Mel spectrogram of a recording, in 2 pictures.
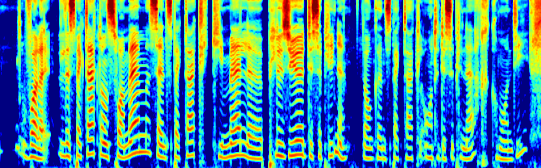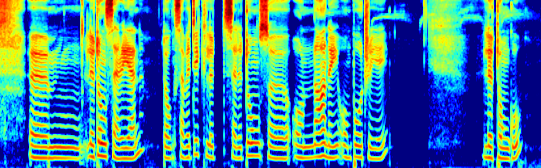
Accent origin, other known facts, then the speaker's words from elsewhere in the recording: United Kingdom; French is a second language; now in France; moi, je suis bien une belle anglaise. Ça fait 10 ans que j'habite ici dans la région. Mais je n'ai pas perdu encore mon accent très charmant.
